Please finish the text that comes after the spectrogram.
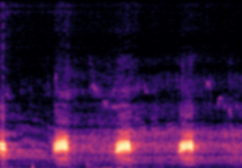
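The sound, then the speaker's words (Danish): A duck quacks three times at an even, unhurried pace, each call a short, nasal, mid-pitched burst standing out clearly over a soft background hiss, with no one talking. “Det lyder jo som en andefugl.”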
